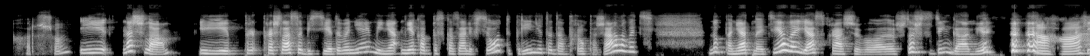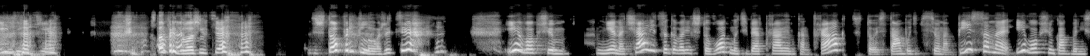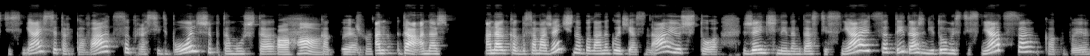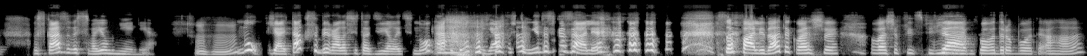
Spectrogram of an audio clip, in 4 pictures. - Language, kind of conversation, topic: Russian, podcast, Когда стоит менять работу ради счастья?
- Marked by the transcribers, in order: tapping; laugh; chuckle; surprised: "Ага, ничё се"; other background noise; laugh; laugh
